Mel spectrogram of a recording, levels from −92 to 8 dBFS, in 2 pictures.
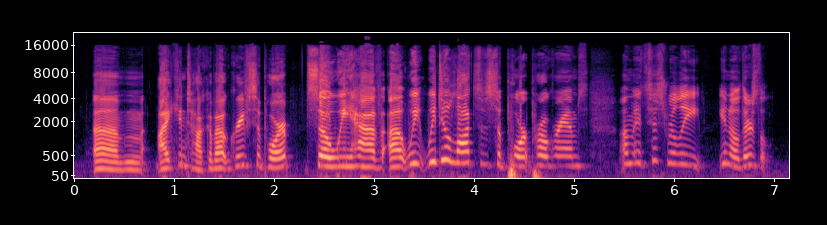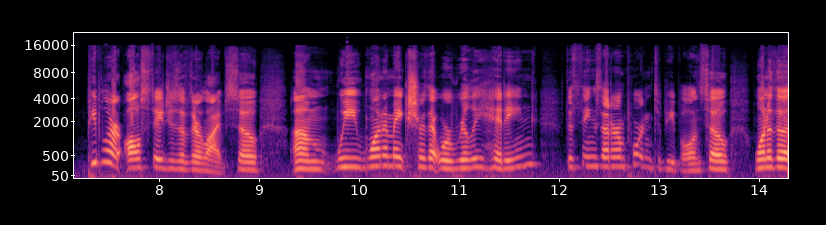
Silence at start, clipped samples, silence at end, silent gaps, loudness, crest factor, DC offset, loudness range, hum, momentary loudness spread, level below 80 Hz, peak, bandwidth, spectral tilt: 0.2 s; under 0.1%; 0 s; none; -16 LUFS; 14 dB; under 0.1%; 7 LU; none; 13 LU; -38 dBFS; -2 dBFS; 17 kHz; -3 dB/octave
